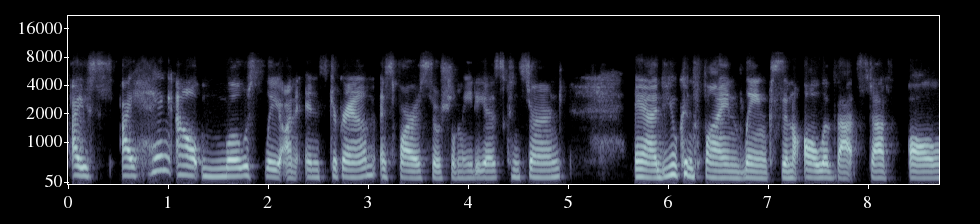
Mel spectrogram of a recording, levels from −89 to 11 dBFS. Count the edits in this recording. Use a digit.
0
